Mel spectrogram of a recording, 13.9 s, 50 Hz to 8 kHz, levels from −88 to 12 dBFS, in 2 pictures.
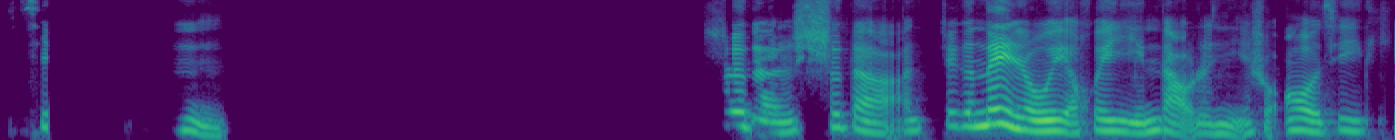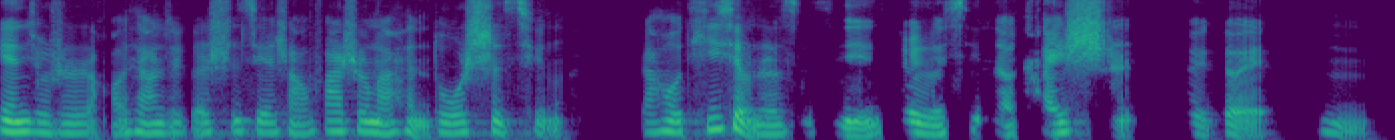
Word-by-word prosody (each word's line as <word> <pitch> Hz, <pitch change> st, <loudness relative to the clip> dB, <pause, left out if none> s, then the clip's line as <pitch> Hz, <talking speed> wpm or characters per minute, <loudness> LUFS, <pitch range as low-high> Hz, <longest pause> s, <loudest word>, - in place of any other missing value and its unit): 其 -, -, -6 dB, 0.6 s
嗯。 150 Hz, -12 st, -4 dB, 2.4 s
是 270 Hz, 0 st, +1 dB
的 170 Hz, -8 st, -1 dB
是 245 Hz, +6 st, -2 dB
的， 185 Hz, -2 st, -1 dB
这 265 Hz, -, -6 dB
个 255 Hz, -, 0 dB
内 280 Hz, -1 st, +11 dB
容 185 Hz, -2 st, +8 dB
也 175 Hz, -3 st, +5 dB
会 185 Hz, +3 st, +1 dB
引 170 Hz, -1 st, +3 dB
导 185 Hz, -, +1 dB
着 150 Hz, -, -5 dB
你 145 Hz, +1 st, -3 dB
说， -, -, -8 dB
哦， 190 Hz, -1 st, +2 dB
这 175 Hz, +4 st, -7 dB
一 180 Hz, -, -3 dB
天 175 Hz, 0 st, +1 dB
就 165 Hz, -2 st, -4 dB
是 155 Hz, 0 st, -8 dB
好 -, -, -10 dB
像 160 Hz, -2 st, -3 dB
这 160 Hz, +1 st, -9 dB
个 165 Hz, +1 st, -8 dB
世 175 Hz, -, -6 dB
界 170 Hz, -2 st, -5 dB
上 160 Hz, -2 st, -8 dB
发 180 Hz, 0 st, -5 dB
生 175 Hz, -1 st, -1 dB
了 160 Hz, -, 0 dB
很 175 Hz, +1 st, -6 dB
多 160 Hz, -1 st, -4 dB
事 165 Hz, +1 st, +1 dB
情， 160 Hz, 0 st, -8 dB, 0.4 s
然 165 Hz, +1 st, -11 dB
后 175 Hz, -2 st, -1 dB
提 175 Hz, +5 st, -4 dB
醒 215 Hz, -, +1 dB
着 140 Hz, 0 st, -5 dB
自 150 Hz, -, -12 dB
己 115 Hz, -9 st, -5 dB
这 170 Hz, -3 st, 0 dB
个 140 Hz, -, -3 dB
新 280 Hz, -, -5 dB
的 -, -, -8 dB
开 150 Hz, -, 0 dB
始， 175 Hz, -, +2 dB, 0.3 s
对 -, -, -12 dB
对。 -, -, -6 dB, 0.2 s
嗯。 -, -, -13 dB
170 Hz, 230 characters per minute, -23 LUFS, 160-185 Hz, 2.4 s, 内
